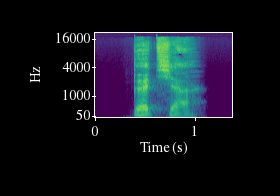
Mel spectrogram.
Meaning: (noun) cooper; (proper noun) a surname originating as an occupation
- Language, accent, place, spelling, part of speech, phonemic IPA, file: German, Germany, Berlin, Böttcher, noun / proper noun, /ˈbœtçɐ/, De-Böttcher.ogg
